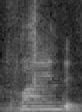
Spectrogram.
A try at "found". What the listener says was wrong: It's like find. Find would have an I. This one's a little different. Found.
